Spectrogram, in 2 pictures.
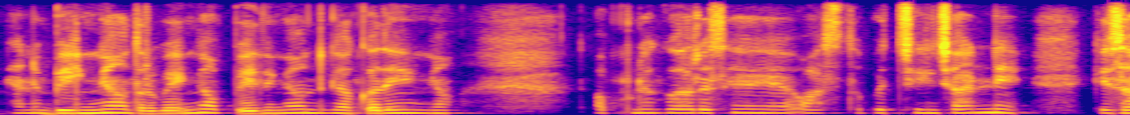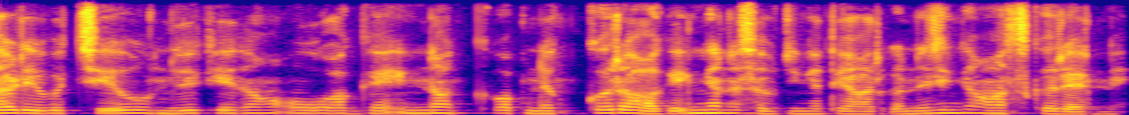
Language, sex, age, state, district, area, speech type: Dogri, female, 30-45, Jammu and Kashmir, Udhampur, rural, spontaneous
